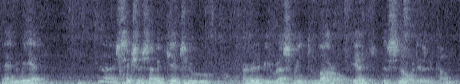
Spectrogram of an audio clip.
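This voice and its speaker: A man with a Midwestern American accent speaks fairly slowly amid noticeable background noise and audible room echo. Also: medium pitch for a man, ordinary pitch variation. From northern Illinois. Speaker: retired wrestling coach. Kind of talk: talk to a local audience. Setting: room with audience. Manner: loud, projecting; halting, many fillers.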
